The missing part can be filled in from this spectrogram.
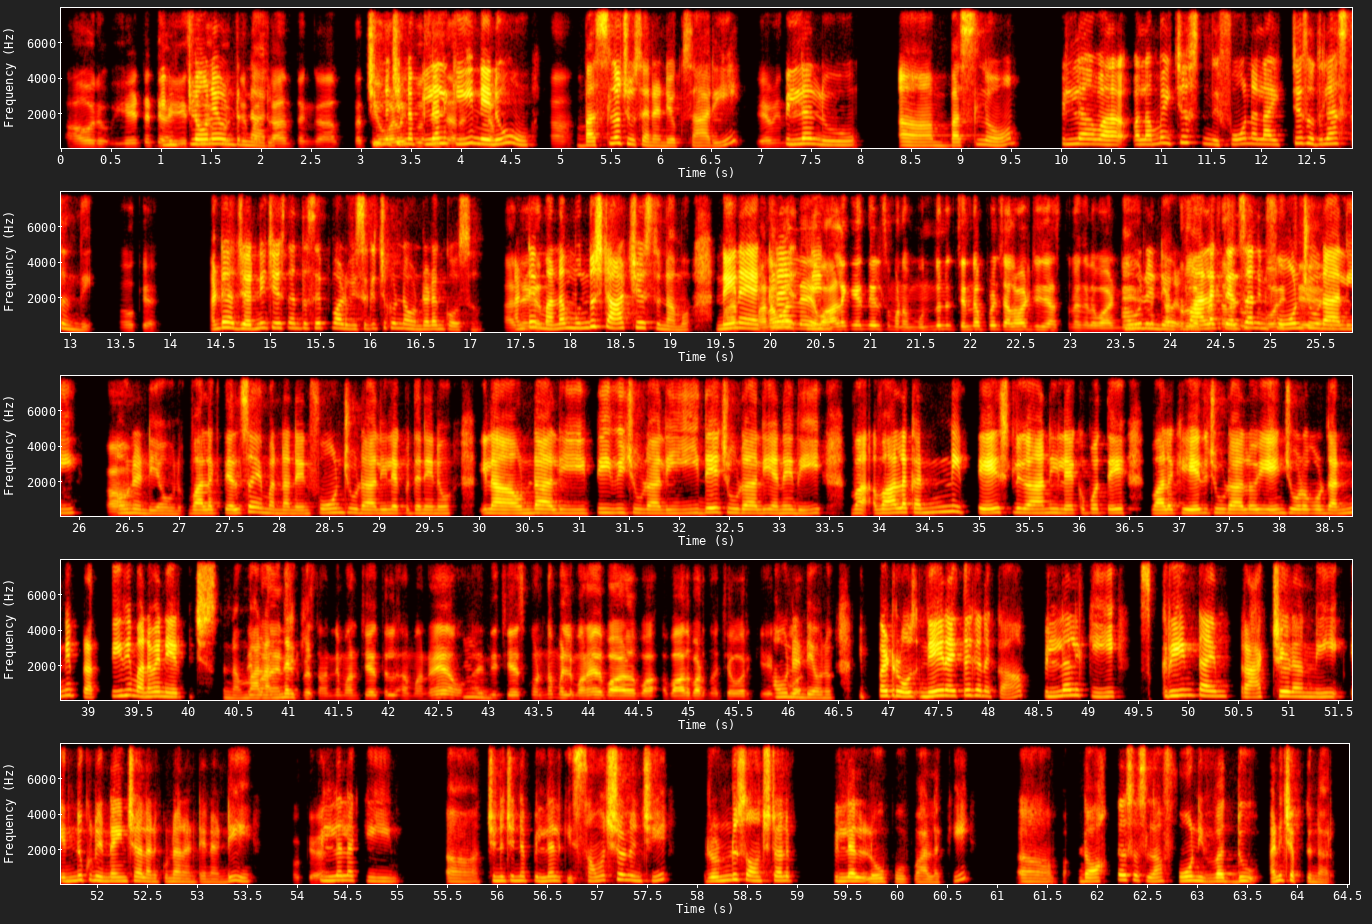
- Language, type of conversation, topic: Telugu, podcast, పిల్లల ఫోన్ వినియోగ సమయాన్ని పర్యవేక్షించాలా వద్దా అనే విషయంలో మీరు ఎలా నిర్ణయం తీసుకుంటారు?
- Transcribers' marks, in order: in English: "ఏసీలో"; in English: "జర్నీ"; in English: "స్టార్ట్"; in English: "కంట్రోల్లో"; in English: "స్క్రీన్ టైమ్ ట్రాక్"; in English: "డాక్టర్స్"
